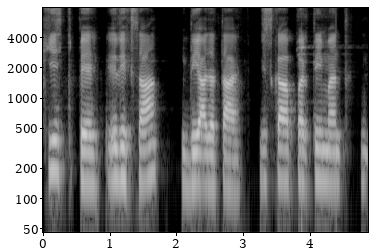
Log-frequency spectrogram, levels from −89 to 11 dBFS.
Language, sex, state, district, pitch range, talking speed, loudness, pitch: Hindi, male, Bihar, Bhagalpur, 140-155 Hz, 135 wpm, -16 LUFS, 150 Hz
